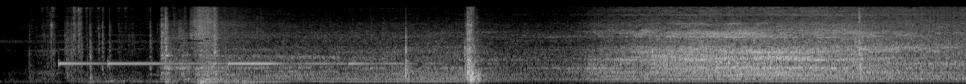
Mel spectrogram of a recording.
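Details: 1995 Buick Regal after oil pressure switch replacement and belt refitted, started to check for leaks: a few clicks, then the engine catches and settles into a steady, even idle hum with no knocking or squeal.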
